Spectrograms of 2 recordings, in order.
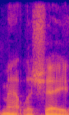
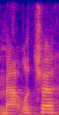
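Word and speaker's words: Matlacha: and places and I just learned how to pronounce Matt Lee two days ago were you calling it Matt lcha I may have been calling it something like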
